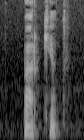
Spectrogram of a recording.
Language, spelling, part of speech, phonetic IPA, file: Polish, parkiet, noun, [ˈparʲcɛt], LL-Q809 (pol)-parkiet.wav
